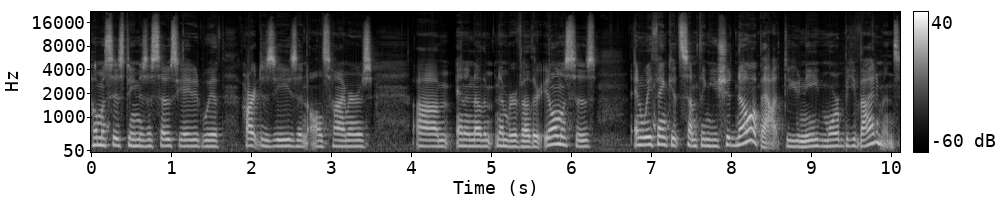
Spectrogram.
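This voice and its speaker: A woman with a Texas accent speaks at a medium pitch. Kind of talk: interview about health.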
